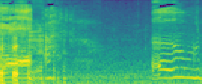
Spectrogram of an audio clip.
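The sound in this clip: A man babbles in a tantrum in the background, letting out garbled, excited vocal bursts at the start and again at the end, with a quieter lull between them.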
